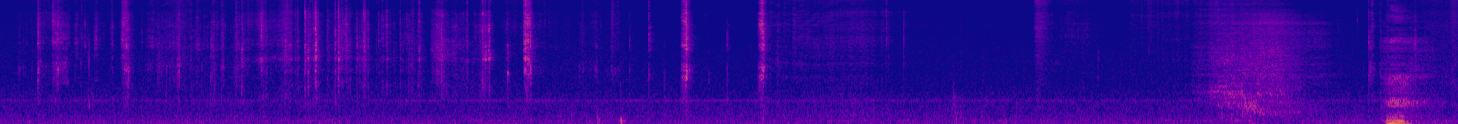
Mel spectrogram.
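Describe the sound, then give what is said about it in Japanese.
A match struck from a restaurant's matchbox to light a cigarette: after faint scattered ticks and clicks, a short scratchy rasp flares up, followed by a brief sharp knock, with no voices. “タバコでも吸いますかねあの松屋食堂さんのマッチでえー、っと火をつけようかね”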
